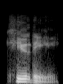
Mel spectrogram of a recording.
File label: "cutie", American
